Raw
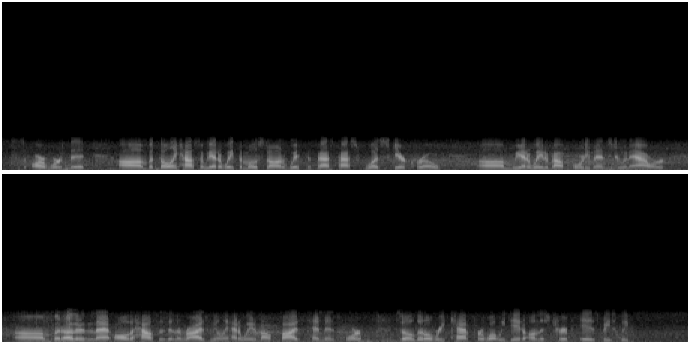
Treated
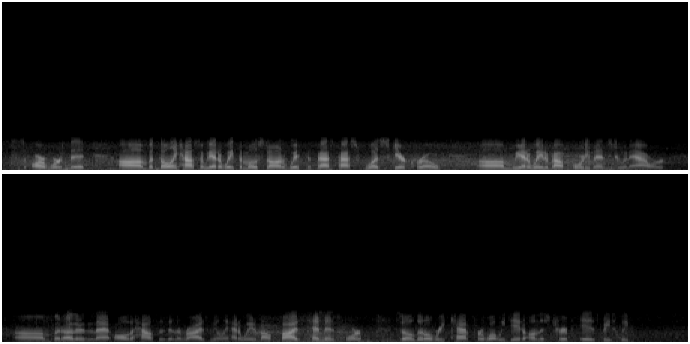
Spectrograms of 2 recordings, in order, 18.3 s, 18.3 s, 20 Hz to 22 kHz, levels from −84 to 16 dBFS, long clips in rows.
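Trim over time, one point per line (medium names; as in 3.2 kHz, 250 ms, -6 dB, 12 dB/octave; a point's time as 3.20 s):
7.64 s -5 dB
8.94 s -16 dB
12.16 s -16 dB
13.42 s -4 dB
13.85 s -12.5 dB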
